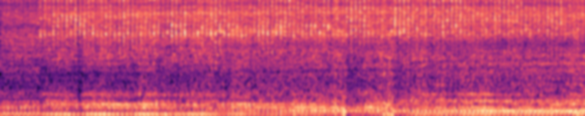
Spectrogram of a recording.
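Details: Ariens/Husqvarna riding lawnmower single-cylinder engine after a new carburetor, intake manifold, head gasket, flywheel, battery and ignition, driving off; steady, even drone with no knock or miss, running healthy.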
